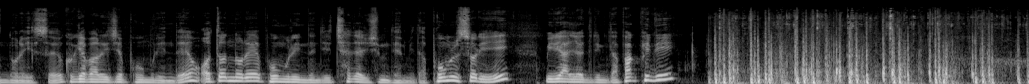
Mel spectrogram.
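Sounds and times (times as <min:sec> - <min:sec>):
speech: 0:00.1 - 0:07.2
galloping horse hooves: 0:07.1 - 0:10.2.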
